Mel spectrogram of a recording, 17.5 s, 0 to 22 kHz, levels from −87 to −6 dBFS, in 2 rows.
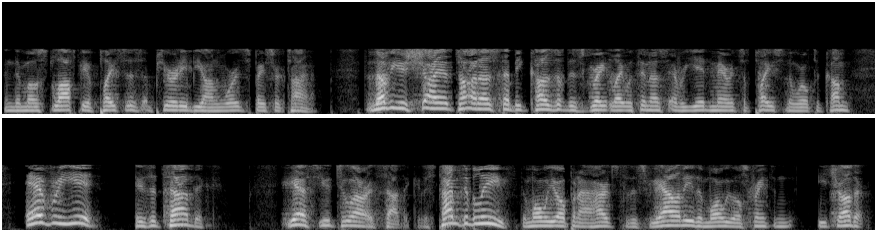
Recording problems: garbled, watery; badly; nothing above 4 kHz

